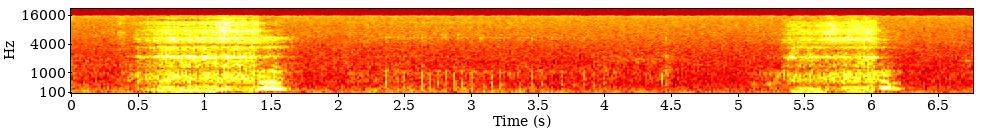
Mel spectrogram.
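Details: Sleeping man snoring: two rattling inspiratory snores about five seconds apart, with quiet breathing between.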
